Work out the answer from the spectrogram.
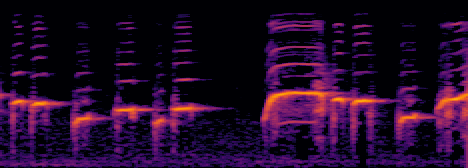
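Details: Pet cockatiel at home, described as talking, repeating the phrase "eşek sıpası", then whistling: a run of clear, harmonic-rich whistled notes stepping between mid and higher pitches, with a short pause before a longer rising-then-level whistle.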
